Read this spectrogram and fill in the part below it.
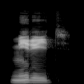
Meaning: to reconcile
- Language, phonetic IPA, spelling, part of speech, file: Russian, [mʲɪˈrʲitʲ], мирить, verb, Ru-мирить.ogg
